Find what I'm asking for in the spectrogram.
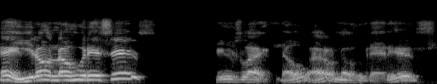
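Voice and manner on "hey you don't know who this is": mock playful, joking teasing, pitched up. Retelling what someone jokingly told a young lifter, retelling a joking remark.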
